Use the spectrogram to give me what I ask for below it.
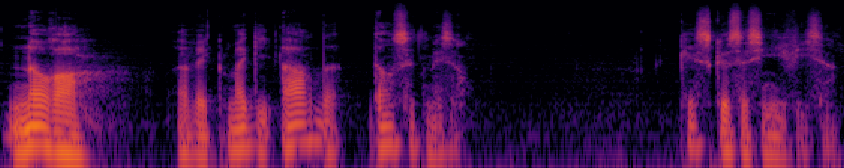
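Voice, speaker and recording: An actor in a 1960s French radio drama playing a wry, battered detective who questions everything in a theatrical manner. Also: male voice, very deep voice, measured pace, fairly bright tone, husky, full character voice. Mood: suspicious. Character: wry, battered male detective held captive.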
